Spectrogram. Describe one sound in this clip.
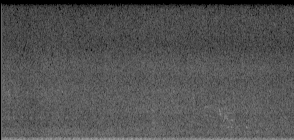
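A pickup truck engine rumbles as the truck drives slowly past.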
